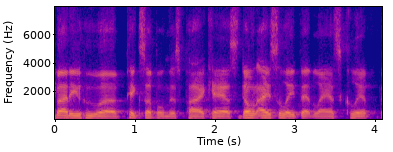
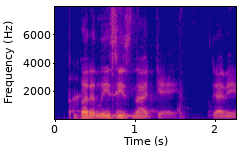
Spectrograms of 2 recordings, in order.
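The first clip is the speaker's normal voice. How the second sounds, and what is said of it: Sarcastic delivery. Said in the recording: “That was me being sarcastic. ... Sarcasm, folks.”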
